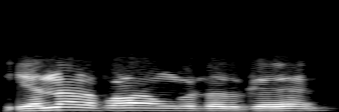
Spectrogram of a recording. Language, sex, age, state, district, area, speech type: Tamil, male, 60+, Tamil Nadu, Perambalur, rural, conversation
